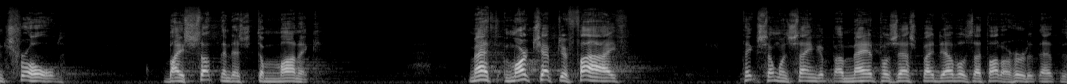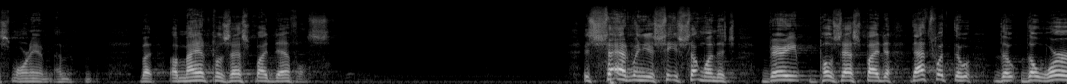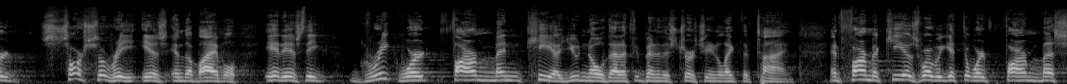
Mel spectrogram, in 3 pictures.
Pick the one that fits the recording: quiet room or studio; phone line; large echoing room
large echoing room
